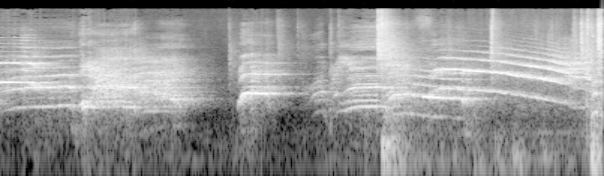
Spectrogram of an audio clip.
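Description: Kendo kiai: several practitioners yelling long, drawn-out shouts, one of them sliding down in pitch over the last three seconds. From about five seconds in come sharp cracks of bamboo shinai strikes and the thud of a stamping foot on the wooden floor.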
